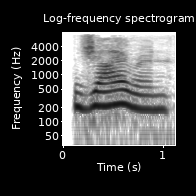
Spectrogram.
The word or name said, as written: giron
